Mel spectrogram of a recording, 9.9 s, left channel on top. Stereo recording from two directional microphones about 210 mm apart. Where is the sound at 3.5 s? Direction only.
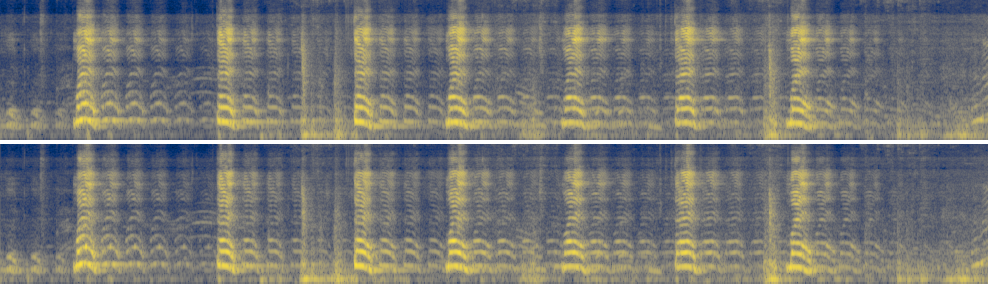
Centre (ahead or behind).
